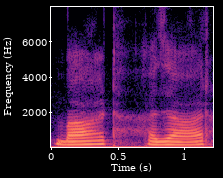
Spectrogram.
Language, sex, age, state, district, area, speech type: Punjabi, female, 18-30, Punjab, Patiala, rural, spontaneous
